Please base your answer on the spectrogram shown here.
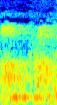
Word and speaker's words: Omicron: But I was told like Omicron like almond. I always remember almond, ah. Omicron, ah. And so like the word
